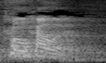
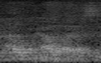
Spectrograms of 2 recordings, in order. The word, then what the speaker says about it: Kohelet: First of all, how to pronounce this name that's coming up. Kohelet. Kohelet.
